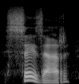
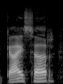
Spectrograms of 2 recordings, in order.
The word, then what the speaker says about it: Caesar: explained in this video there is more than one way to pronounce this name but Cesar is not consistent with the pronunciation system that he's using which is of course the ecclesiastical pronunciation because if you couldn't tell this voice actor is Italian I rehabilitate Latin I train people if you were using classical pronunciation it should be gaisar to be consistent with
